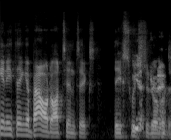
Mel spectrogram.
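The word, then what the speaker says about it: AU10TIX: uh uh how do you pronounce it it's pronounced uh Authentics Authentics uh is an Israeli company that was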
